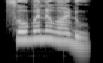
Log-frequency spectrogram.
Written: ಸೋಬನವಾಡು

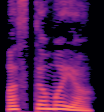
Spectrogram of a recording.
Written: ಅಸ್ತಮಯ

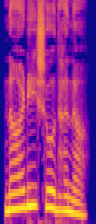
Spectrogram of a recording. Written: ನಾಡೀಶೋಧನ

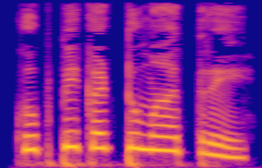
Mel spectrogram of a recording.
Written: ಕುಪ್ಪಿಕಟ್ಟುಮಾತ್ರೆ

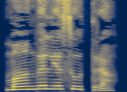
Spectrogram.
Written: ಮಾಂಗಲ್ಯಸೂತ್ರ

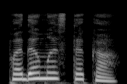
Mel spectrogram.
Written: ಪದಮಸ್ತಕ

